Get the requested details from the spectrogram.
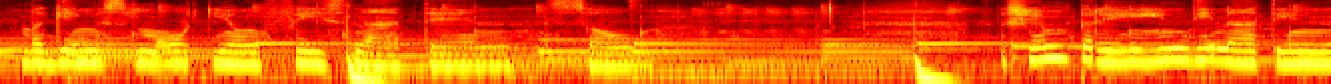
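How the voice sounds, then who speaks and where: A woman with a cold and a cough, speaking through a voice changer that pitches her voice down. She chats casually to viewers while narrating a morning routine. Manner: chatty, addresses viewers as guys. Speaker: vlogger. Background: loud background music.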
